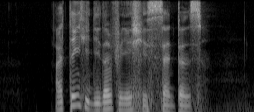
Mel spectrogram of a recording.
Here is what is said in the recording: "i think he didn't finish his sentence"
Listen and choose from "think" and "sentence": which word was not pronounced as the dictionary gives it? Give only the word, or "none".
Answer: think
